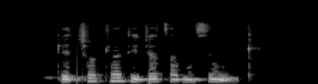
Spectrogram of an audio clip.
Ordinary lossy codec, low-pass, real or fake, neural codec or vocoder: MP3, 48 kbps; 7.2 kHz; real; none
